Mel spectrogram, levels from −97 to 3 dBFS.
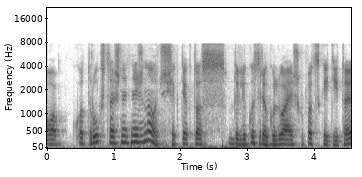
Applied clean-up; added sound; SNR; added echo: none; none; none; none.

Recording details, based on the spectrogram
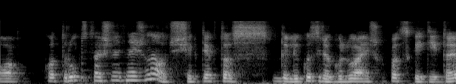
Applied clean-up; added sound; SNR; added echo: neural mask model DeepFilterNet 3.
